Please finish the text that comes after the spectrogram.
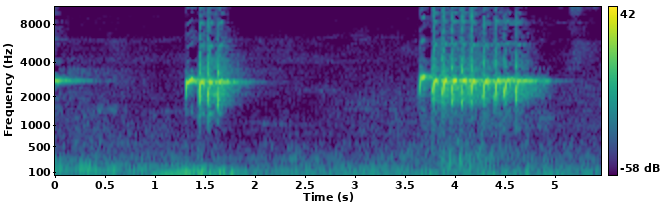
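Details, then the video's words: Hand-reared Sooty-headed Bulbul, an avid singer, giving two bouts of fast stuttering whistled trills, the second longer with about ten quick pulsed notes. "Suara ASLI kutilang LOLOHAN GACOR"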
